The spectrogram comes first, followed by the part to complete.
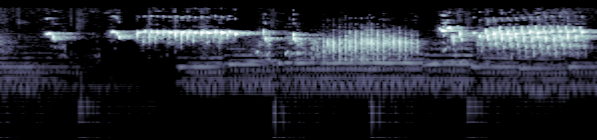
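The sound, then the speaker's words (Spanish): A canary in a round white wooden and wire cage on a house balcony chirps and trills in quick, bright bursts, fairly loud, with short pauses between phrases over a steady tonal backdrop; no one speaks. “Empecé por alfabetizar la lengua del canario, por estudiar su estructura”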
